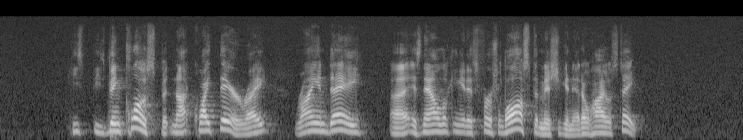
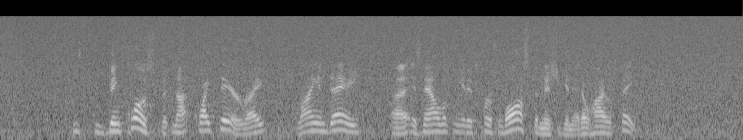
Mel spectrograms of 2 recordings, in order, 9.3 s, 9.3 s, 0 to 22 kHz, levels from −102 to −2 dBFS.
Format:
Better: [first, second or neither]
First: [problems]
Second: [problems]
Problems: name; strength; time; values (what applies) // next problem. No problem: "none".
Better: first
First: hiss; faint; throughout; 30 dB below the speech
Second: hiss; loud; throughout; 4 dB below the speech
